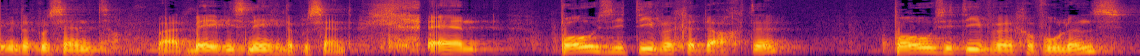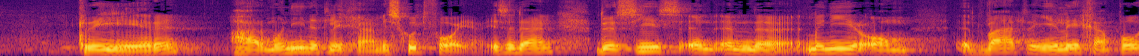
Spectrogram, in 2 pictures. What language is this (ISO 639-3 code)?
nld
